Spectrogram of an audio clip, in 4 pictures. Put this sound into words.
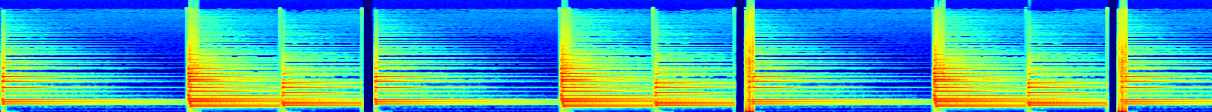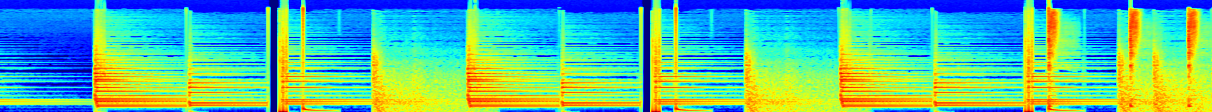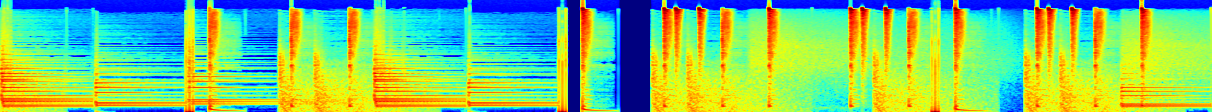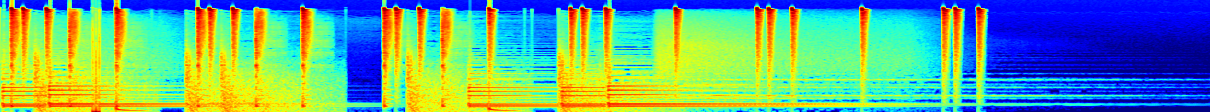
lo fi
bass, beat, bpm, drum, fi, loop, kick, lo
